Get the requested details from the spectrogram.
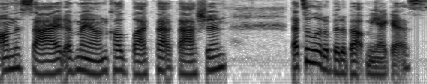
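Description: In a very clean recording with a silent background and a dry, close sound with no echo, a woman talks at a fairly low pitch with ordinary variation. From Miami, Florida. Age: 20s. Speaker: journalist and podcaster. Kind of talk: casual interview chat.

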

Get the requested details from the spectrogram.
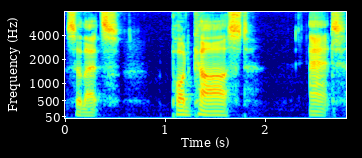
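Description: With an Australian accent, a man talks at a very slow pace on a very clean recording with a silent background. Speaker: indie game developer and podcast host. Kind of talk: solo podcast monologue. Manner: halting, many fillers.

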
